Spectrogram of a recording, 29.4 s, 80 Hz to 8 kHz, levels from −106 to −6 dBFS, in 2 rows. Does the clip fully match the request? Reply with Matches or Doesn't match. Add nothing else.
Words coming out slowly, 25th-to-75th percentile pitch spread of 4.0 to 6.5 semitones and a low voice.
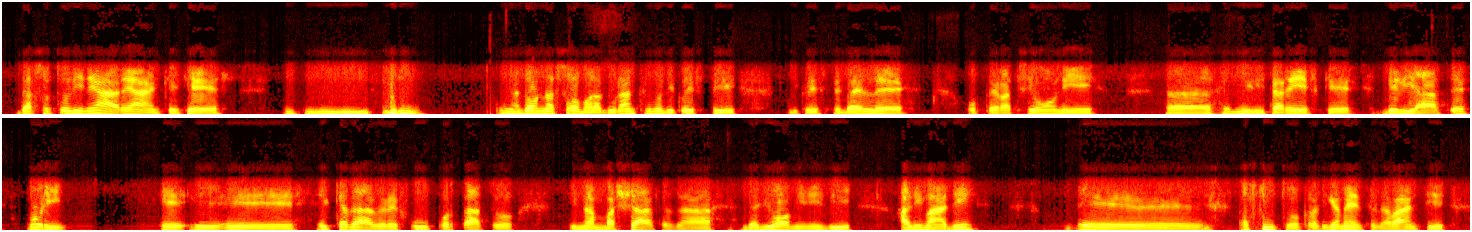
Doesn't match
